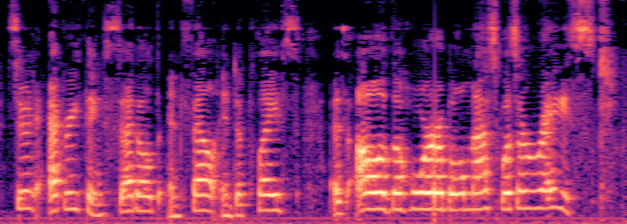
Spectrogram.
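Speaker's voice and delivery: triumphant read-aloud. A narrator's reading. Climax of read-aloud rhyme.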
